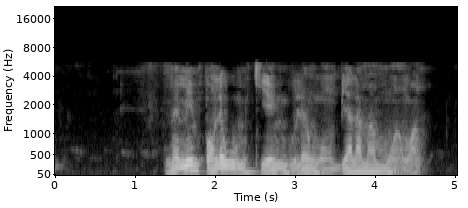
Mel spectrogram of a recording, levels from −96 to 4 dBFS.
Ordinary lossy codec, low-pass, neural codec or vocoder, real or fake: AAC, 24 kbps; 5.4 kHz; none; real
